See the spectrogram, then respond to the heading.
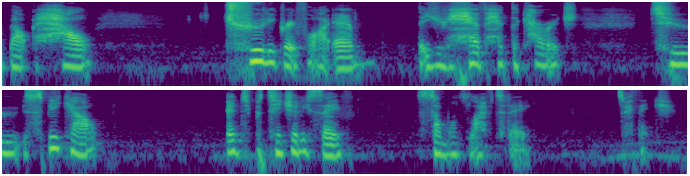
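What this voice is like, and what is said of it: Emotional, moved voice. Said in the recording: “I'm a little bit emotional about it”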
